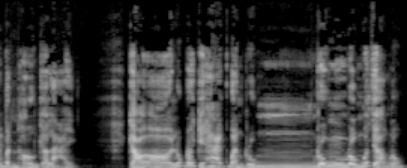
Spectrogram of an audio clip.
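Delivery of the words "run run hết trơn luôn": plain reading voice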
